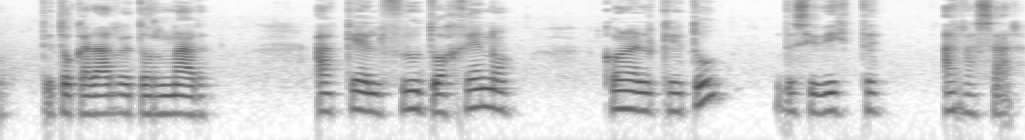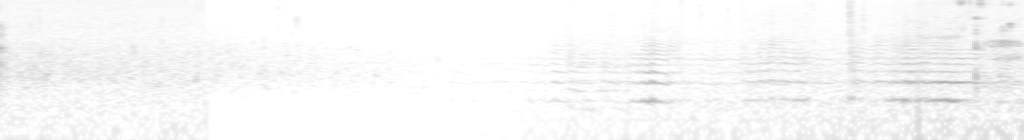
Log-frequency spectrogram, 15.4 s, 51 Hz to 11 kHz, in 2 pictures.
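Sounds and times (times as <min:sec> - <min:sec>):
speech: 0:00.0 - 0:01.7, 0:02.4 - 0:03.9, 0:04.6 - 0:07.7
wasp buzzing: 0:11.7 - 0:15.3.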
